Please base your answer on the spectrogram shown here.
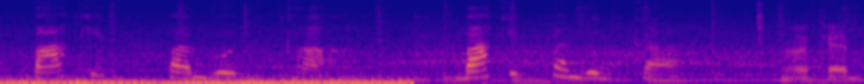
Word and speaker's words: pagod: So it's like P-A-H kind of G-O-D or something. P-A-G-O-D. P-A-G. Pa, but you go like pa.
